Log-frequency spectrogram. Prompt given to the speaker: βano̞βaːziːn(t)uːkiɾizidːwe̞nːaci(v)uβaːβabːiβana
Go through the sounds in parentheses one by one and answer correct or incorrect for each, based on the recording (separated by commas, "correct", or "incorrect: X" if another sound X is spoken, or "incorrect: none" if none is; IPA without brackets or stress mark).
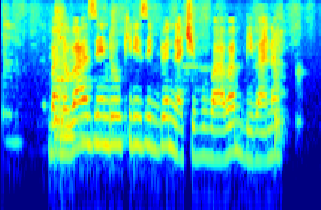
incorrect: d, correct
